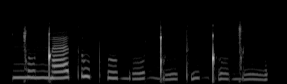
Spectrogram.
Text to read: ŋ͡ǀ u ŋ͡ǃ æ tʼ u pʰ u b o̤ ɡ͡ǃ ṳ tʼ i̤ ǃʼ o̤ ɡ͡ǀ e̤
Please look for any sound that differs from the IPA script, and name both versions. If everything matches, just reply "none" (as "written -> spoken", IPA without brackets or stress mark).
none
